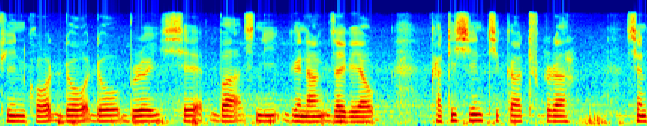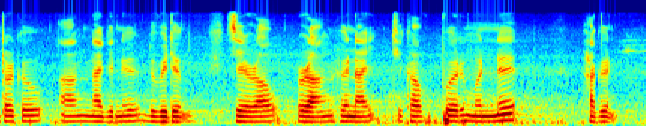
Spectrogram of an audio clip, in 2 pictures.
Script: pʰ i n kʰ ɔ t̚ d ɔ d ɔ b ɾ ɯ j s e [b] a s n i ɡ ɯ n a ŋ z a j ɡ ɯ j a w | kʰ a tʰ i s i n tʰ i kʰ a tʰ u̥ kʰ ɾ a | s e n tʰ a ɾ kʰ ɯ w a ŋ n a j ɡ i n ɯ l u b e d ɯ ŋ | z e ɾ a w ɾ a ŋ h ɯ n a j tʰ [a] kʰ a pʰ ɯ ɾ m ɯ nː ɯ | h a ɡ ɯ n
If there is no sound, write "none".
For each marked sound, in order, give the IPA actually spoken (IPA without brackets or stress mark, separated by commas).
b, i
